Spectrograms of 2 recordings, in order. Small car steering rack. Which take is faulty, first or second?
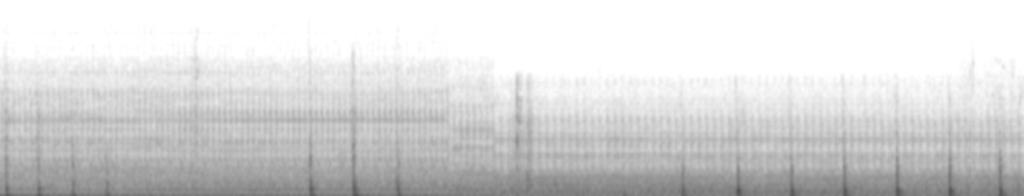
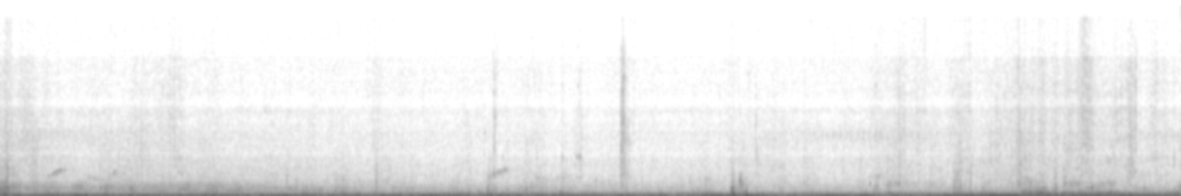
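first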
